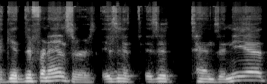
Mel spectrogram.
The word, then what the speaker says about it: Tanzania: Is it Tanzania, Tanzania, Tanzania? Depends on the pronunciation of a person.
